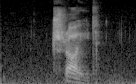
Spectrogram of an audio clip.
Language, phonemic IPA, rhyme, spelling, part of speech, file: Welsh, /troːɨ̯d/, -oːɨ̯d, troed, noun / verb, Cy-troed.ogg
- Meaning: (noun) foot (part of body); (verb) preterite impersonal of troi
